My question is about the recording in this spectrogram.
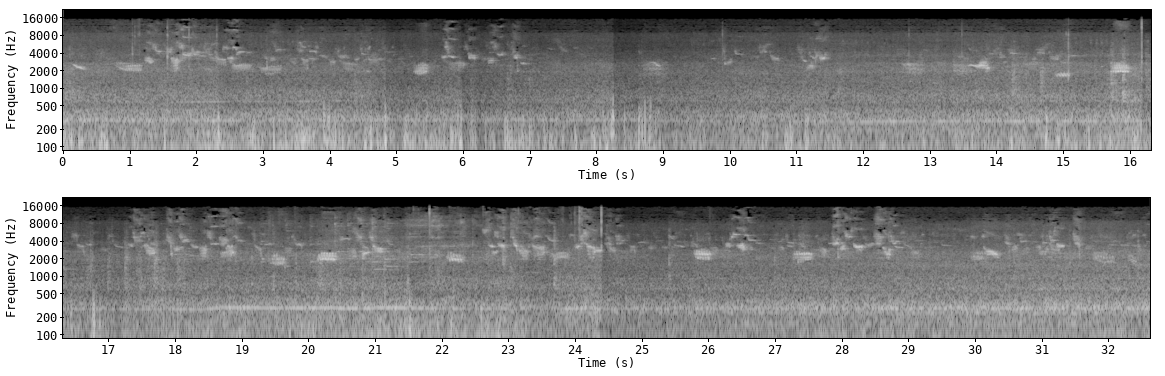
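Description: Wild starling calling: a string of short, separate squawks and chirps, a few every second, over a steady low rumble.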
